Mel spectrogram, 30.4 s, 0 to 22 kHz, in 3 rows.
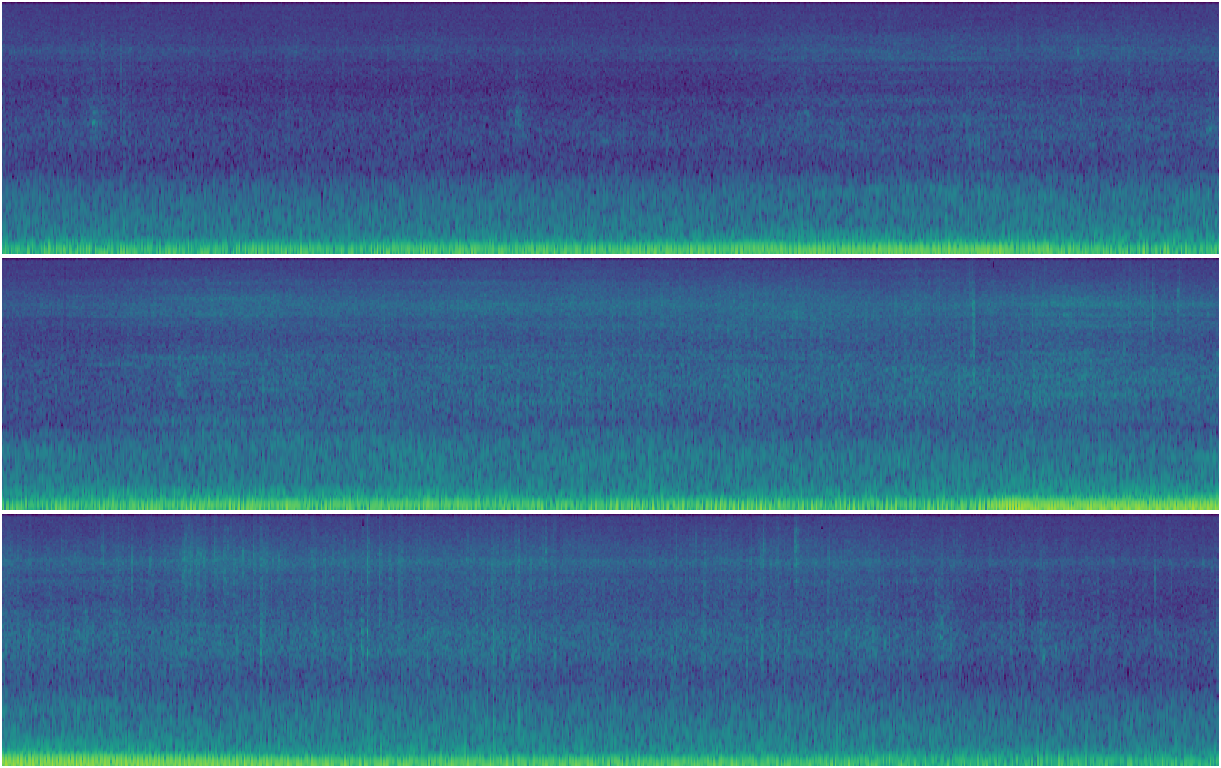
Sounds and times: Traffic sound 0:00.0 - 0:30.4
Wind and leaves 0:00.0 - 0:30.4
planes in the distance 0:06.0 - 0:28.2

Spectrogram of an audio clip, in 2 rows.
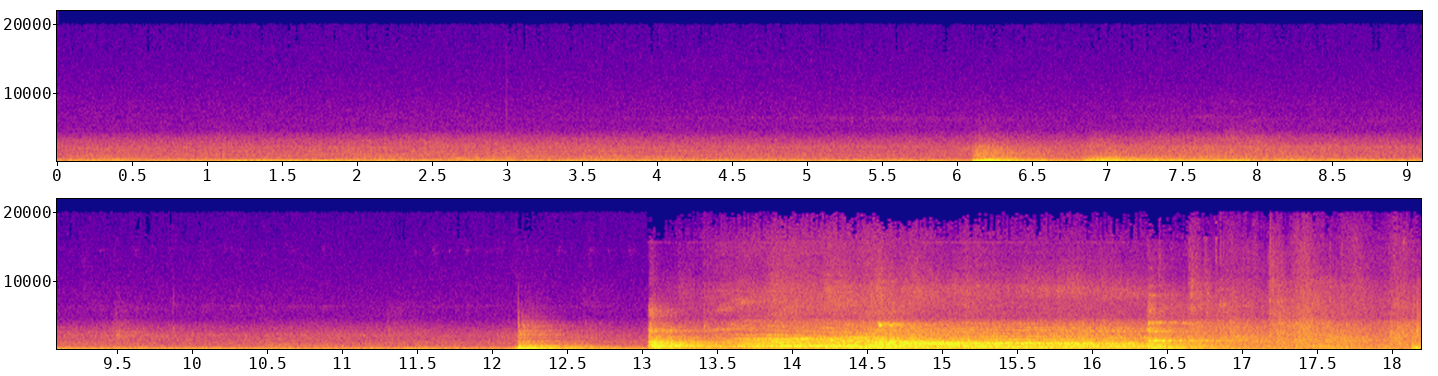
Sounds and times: automatic doorway at the main entrance 0:13.0 - 0:18.1
visitors 0:13.1 - 0:18.1

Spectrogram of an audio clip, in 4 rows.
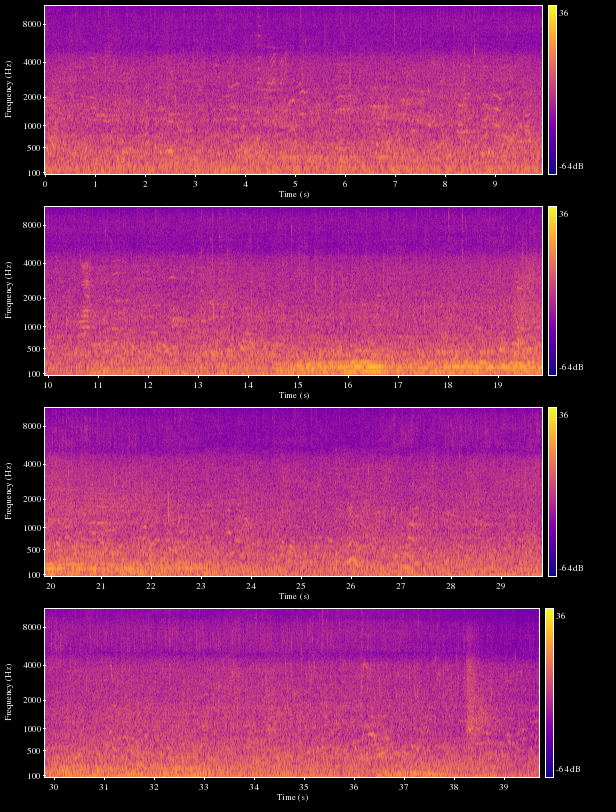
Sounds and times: fountain 0:00.0 - 0:39.7
tourist crowd 0:00.0 - 0:39.7

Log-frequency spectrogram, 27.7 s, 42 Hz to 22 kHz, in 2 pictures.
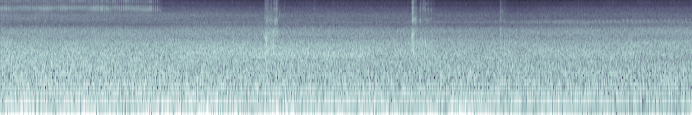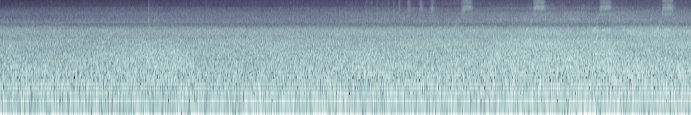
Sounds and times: Cicadas 0:00.0 - 0:04.4
Insects 0:00.0 - 0:27.6
Cicadas 0:15.3 - 0:27.6

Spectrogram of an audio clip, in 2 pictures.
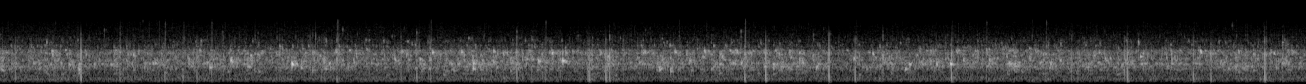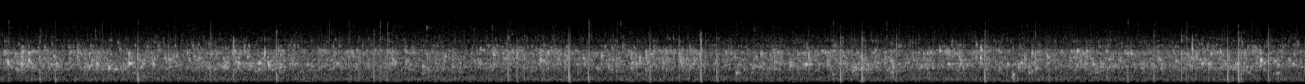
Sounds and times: Mouse Water Drizzle 0:00.0 - 0:26.1

